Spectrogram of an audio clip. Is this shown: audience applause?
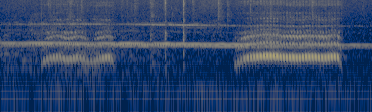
no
